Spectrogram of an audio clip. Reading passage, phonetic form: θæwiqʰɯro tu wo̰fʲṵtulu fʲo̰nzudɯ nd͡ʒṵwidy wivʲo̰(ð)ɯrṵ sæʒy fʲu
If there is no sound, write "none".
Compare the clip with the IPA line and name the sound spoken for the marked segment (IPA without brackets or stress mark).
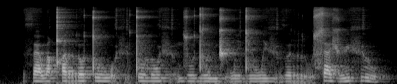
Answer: ð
